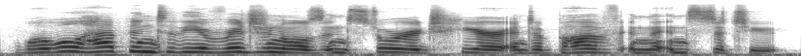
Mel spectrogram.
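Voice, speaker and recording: A woman voicing a guarded archivist in an audio drama, quick to question and easily startled. Her voice sits high and bright above an otherwise plain delivery. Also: steady tone, lightly acted. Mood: wary.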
